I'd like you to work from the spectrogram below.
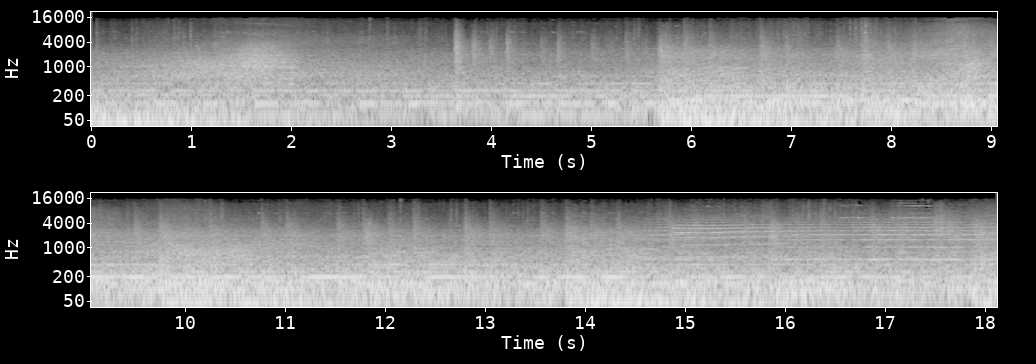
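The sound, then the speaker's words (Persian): A truck engine starts and the truck drives off with a loud, continuous low rumble. The level steps up a few seconds in as it pulls away, with scattered rattles and clunks over the steady engine roar. “کامیون راه میفته.”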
